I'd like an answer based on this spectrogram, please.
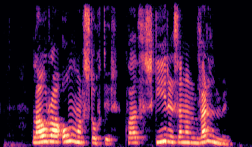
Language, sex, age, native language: Icelandic, male, 11, Icelandic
